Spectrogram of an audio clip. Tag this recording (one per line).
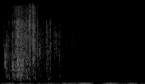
ball
crumpled
paper
wastepaper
